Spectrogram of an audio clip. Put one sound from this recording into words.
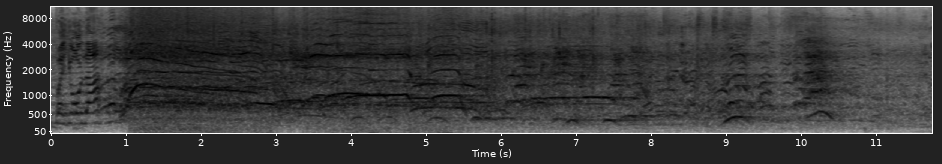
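A large crowd cheers and roars loudly outdoors.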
